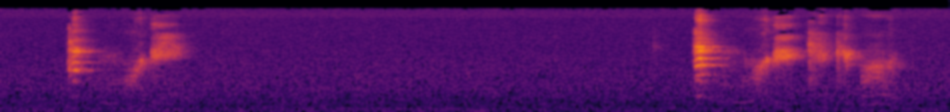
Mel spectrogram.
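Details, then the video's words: A one-year-old pet Senegal parrot talking indoors, mimicking phrases such as "good morning" and "I'll be back". Two short, raspy, speech-like bursts of a few syllables each come about four seconds apart, with quiet pauses between. "Talking Parrot"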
